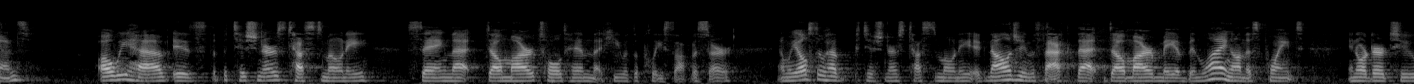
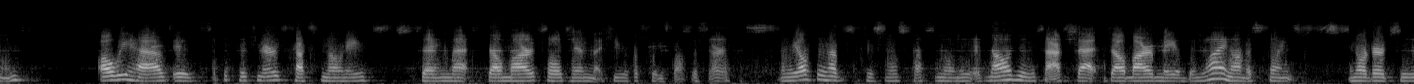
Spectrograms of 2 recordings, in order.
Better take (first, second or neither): first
